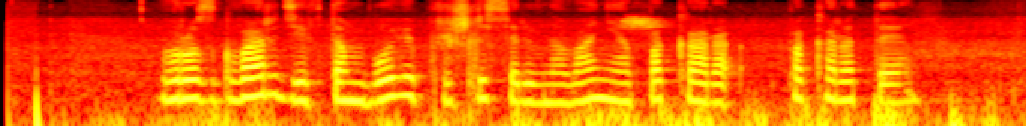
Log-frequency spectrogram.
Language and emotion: Russian, neutral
